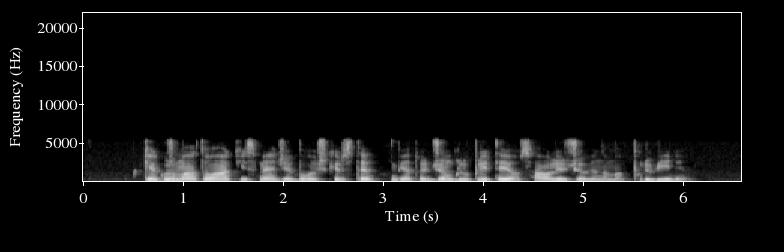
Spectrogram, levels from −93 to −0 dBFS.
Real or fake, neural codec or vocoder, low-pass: real; none; 5.4 kHz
